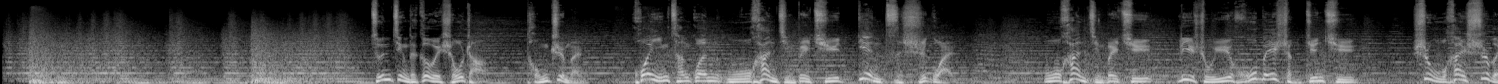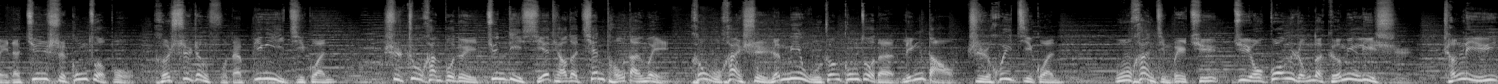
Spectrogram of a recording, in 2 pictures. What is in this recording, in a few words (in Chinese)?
大气磅礴; 武汉警备区试音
